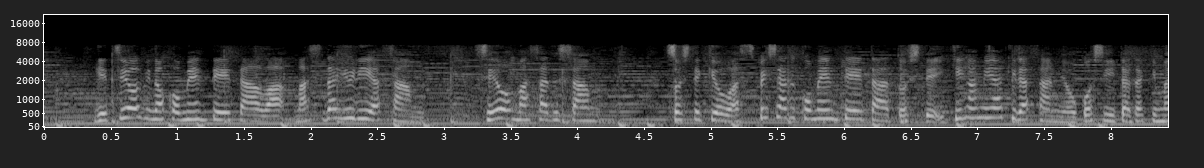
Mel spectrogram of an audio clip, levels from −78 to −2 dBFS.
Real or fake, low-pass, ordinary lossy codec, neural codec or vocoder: real; 7.2 kHz; Opus, 64 kbps; none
